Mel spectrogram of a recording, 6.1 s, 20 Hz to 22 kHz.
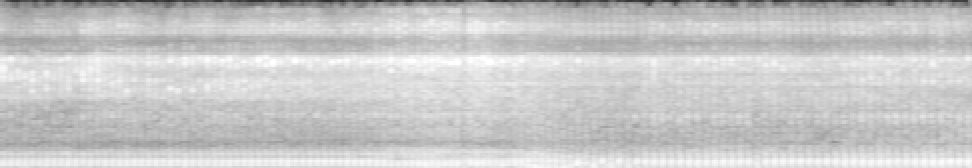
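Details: Wheel Horse 704 garden tractor Kohler single-cylinder, warmed up after recoil starter realignment, driving around the yard: even, rapid putter holding a regular beat, no misses or knocks; runs healthy.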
